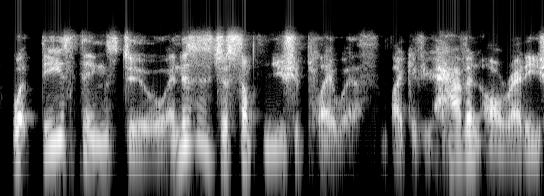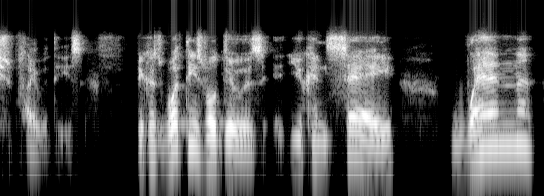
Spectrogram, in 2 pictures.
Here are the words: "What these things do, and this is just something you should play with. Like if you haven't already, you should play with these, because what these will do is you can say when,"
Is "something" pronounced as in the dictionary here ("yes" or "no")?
yes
